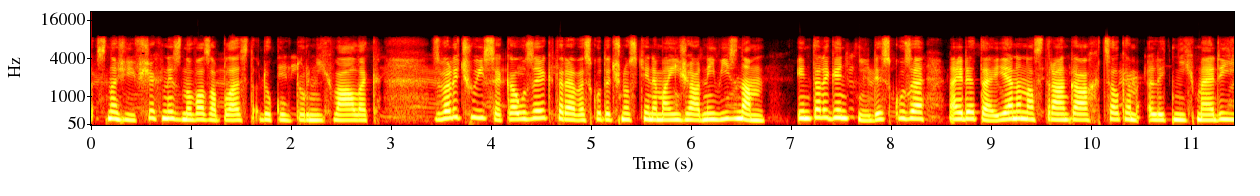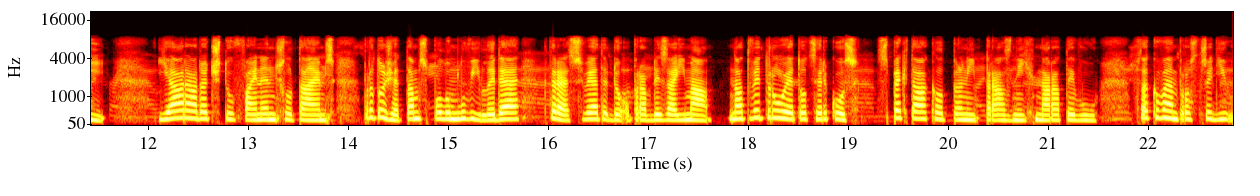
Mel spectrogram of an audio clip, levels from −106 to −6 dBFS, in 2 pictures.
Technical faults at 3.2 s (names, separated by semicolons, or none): none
